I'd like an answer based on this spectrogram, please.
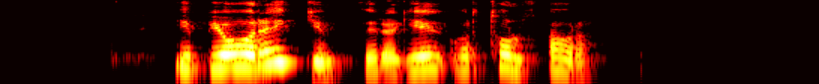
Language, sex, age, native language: Icelandic, female, 50-59, Icelandic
